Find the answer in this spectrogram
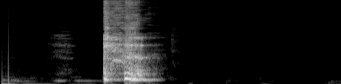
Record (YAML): cough_length: 3.4 s
cough_amplitude: 32768
cough_signal_mean_std_ratio: 0.31
survey_phase: alpha (2021-03-01 to 2021-08-12)
age: 65+
gender: Male
wearing_mask: 'No'
symptom_none: true
smoker_status: Ex-smoker
respiratory_condition_asthma: false
respiratory_condition_other: false
recruitment_source: REACT
submission_delay: 2 days
covid_test_result: Negative
covid_test_method: RT-qPCR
